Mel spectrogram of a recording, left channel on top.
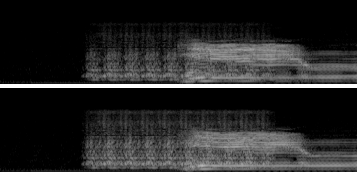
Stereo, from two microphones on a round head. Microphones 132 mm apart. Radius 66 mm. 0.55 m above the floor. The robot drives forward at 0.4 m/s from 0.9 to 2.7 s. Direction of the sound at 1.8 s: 45° left (ahead or behind).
